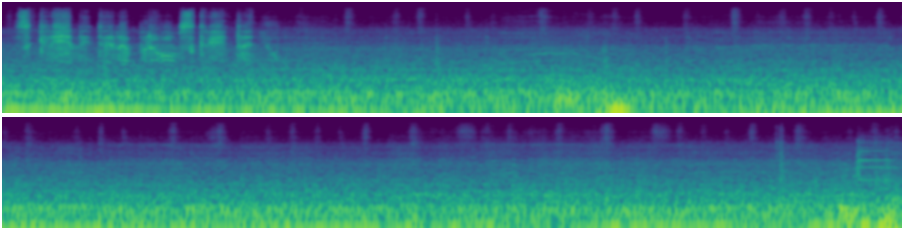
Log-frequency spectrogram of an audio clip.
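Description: Steady low rumble of a car's engine and tyres heard from inside the cabin while driving, with a brief bump about four seconds in.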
